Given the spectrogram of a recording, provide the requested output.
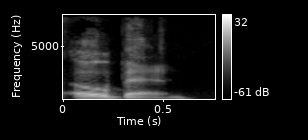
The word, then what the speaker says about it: Oban: Is it Oban or Oban? – Okay, so it is Oban.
